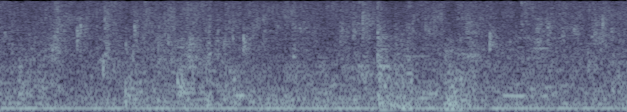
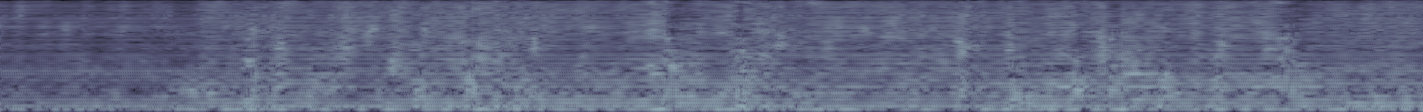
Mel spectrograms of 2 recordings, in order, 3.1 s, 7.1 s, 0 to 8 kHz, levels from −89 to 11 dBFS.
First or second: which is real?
first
